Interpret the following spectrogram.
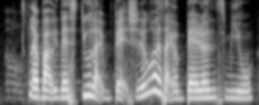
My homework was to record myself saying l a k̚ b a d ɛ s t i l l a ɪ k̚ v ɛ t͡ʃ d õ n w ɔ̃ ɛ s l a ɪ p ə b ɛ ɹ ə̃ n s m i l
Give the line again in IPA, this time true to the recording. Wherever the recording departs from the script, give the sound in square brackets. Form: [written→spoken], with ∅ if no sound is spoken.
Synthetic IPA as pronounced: l a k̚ b a d ɛ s t i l l a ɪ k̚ v ɛ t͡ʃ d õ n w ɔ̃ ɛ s l a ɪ [p→k] ə b ɛ ɹ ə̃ n s m i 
